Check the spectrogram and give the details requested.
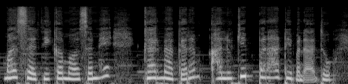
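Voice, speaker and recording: A woman's voice: high voice, normal speed, mellow, faint music behind, close to an everyday voice. A woman voicing a whiny, pleading, dramatic young daughter in a cartoon. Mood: whiny, coaxing. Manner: pleading, whining.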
